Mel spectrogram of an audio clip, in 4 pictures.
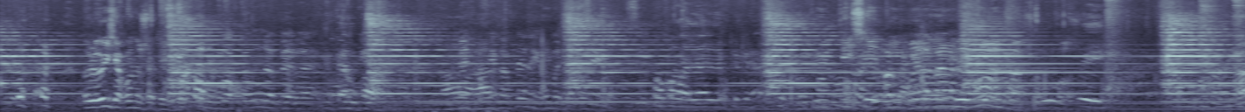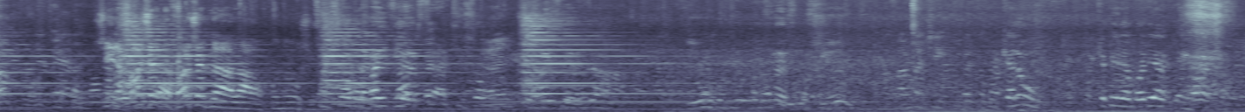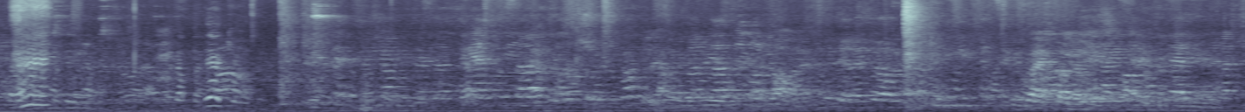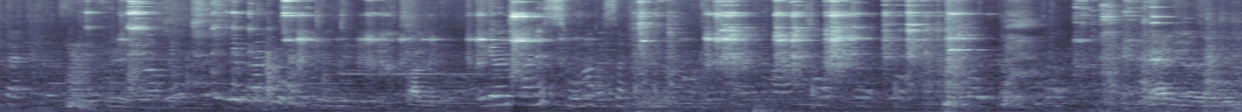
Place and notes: Carpiano (MI), Italy - A coffee at the bar
Taking a coffee at the bar on a Saturday morning. Church bells, old people (i vècc) speaking dialects, guests at the desk.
